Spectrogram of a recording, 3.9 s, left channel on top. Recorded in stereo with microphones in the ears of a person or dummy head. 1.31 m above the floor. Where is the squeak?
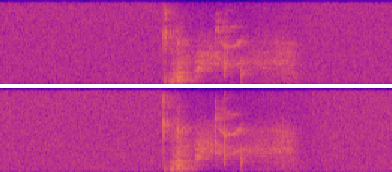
15° right (ahead or behind), 1.3 m.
